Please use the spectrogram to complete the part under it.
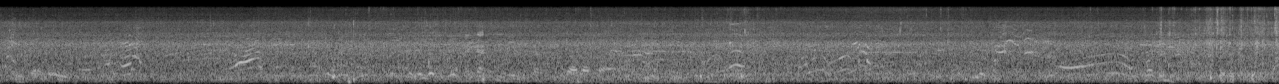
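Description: Shallow water splashes as people wade through it.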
